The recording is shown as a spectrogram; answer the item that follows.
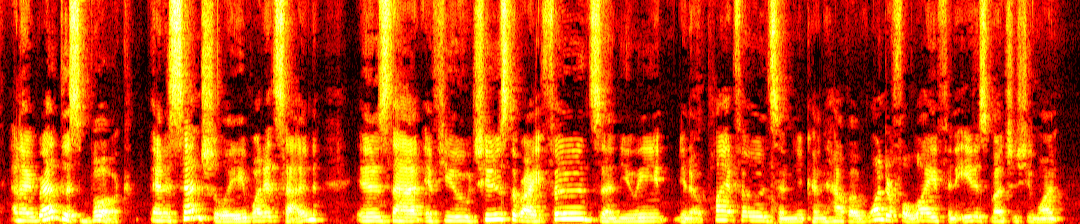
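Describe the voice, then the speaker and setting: Her voice is somewhat breathy and medium-pitched, as a woman talks with lively intonation. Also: moderate pace. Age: 60s. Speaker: health author and educator. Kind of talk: interview.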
